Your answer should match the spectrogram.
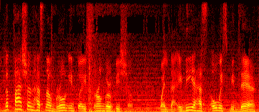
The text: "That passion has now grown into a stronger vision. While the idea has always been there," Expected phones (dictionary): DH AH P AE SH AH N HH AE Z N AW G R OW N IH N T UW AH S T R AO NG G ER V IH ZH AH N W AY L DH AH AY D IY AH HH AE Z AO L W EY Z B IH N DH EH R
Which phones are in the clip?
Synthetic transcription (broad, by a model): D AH P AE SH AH N HH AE S N AW G R OW N IH N T UW AH S T R AO NG G ER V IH SH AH N W AY L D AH AY D IY AH HH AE S AO L W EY S B IH N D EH R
